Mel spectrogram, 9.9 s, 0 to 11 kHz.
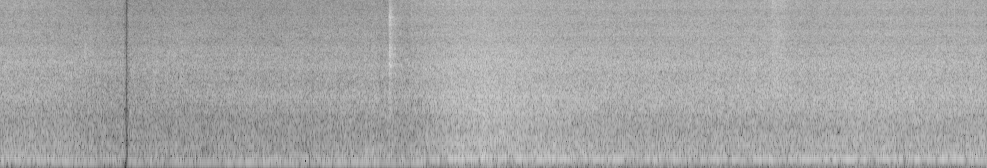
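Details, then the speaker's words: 2019 Toyota Tacoma TRD with Fox shocks, after pulling the front diff mount bushings (rubber looked fine): steady low engine hum with wheels turned lock to lock, no pops or clunks; front end unusually quiet. "honestly it's never been that quiet that was pretty crazy um usually there's a lot of other racket going on"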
